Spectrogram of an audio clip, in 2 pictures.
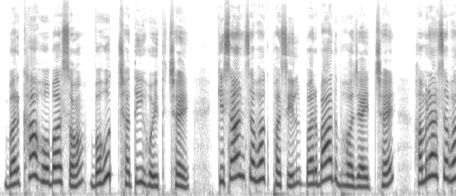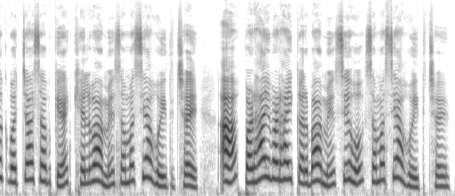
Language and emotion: Maithili, neutral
